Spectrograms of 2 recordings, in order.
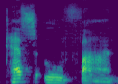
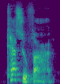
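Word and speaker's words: Ctesiphon: of the route was the tess ufon that's how you say it tessufan in what is now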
